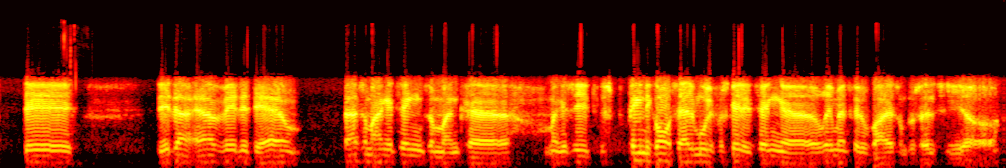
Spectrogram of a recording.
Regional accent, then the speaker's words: Jutland, Denmark; Jeg kommer fra Jylland af

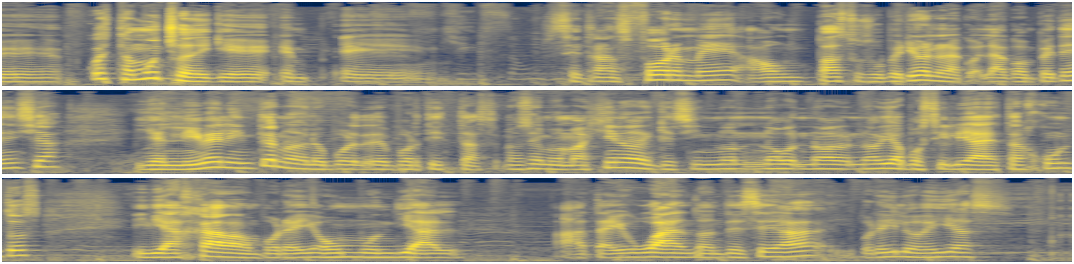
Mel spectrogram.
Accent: Santiago, Santiago Metropolitan, Chile; yo soy de Chile, vivo en Santiago y en Santiago no hay mar. No hay mar, no hay lago, no hay nada.

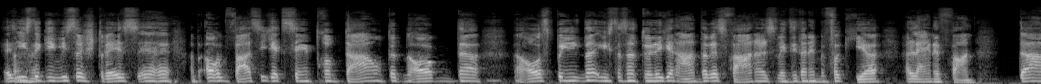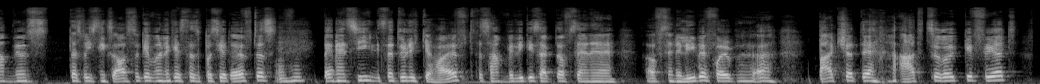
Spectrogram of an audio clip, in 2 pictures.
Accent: Vienna, Austria; mein Gott, was für ein Patschochter, wie man bei uns in Wien sagt.

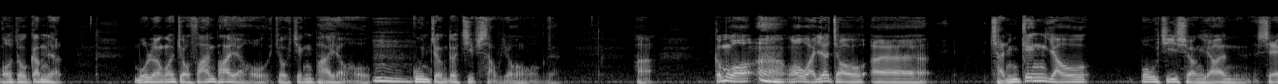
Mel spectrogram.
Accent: China; now in Hong Kong; 大陆嘅，我系喺中国

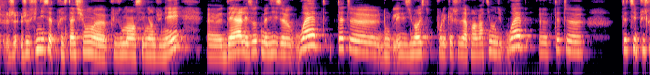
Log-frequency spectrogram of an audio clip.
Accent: Switzerland; Donc moi je suis suisse, j'ai commencé ma carrière en Suisse et j'ai toujours d'ailleurs une carrière en Suisse.

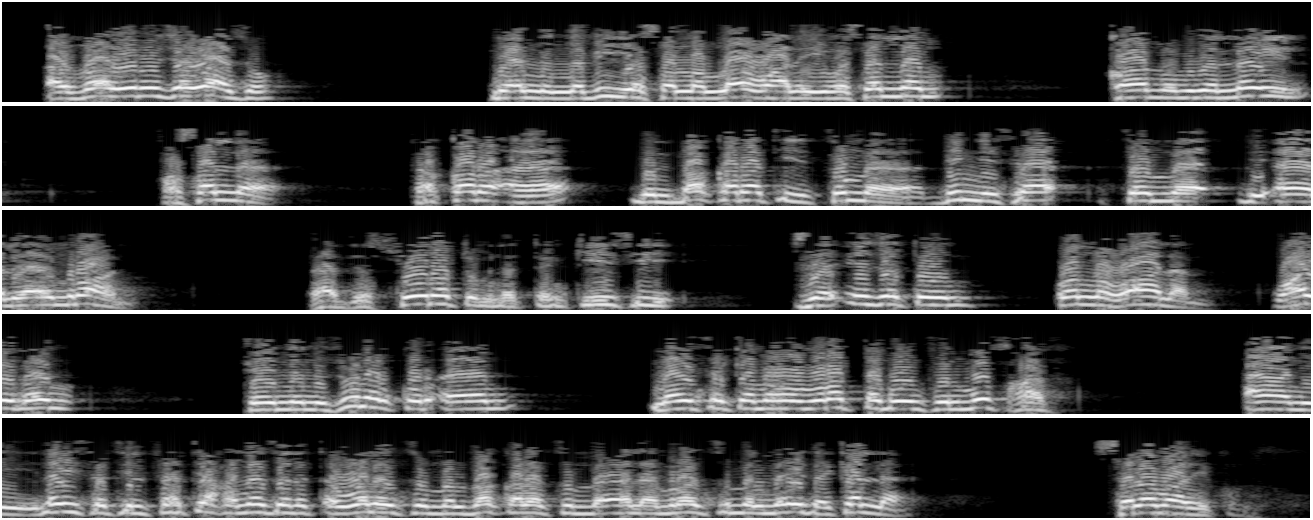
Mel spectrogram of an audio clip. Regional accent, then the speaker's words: Egypt; بلادنا مصر

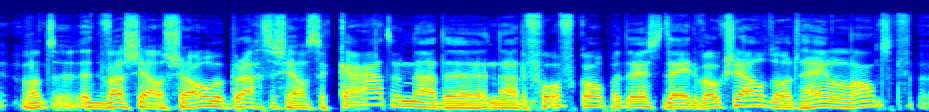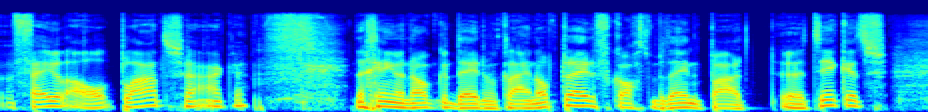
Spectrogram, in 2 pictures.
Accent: Friesland, Netherlands; Wat er ook achter zat, is natuurlijk dat we uit Friesland kwamen.

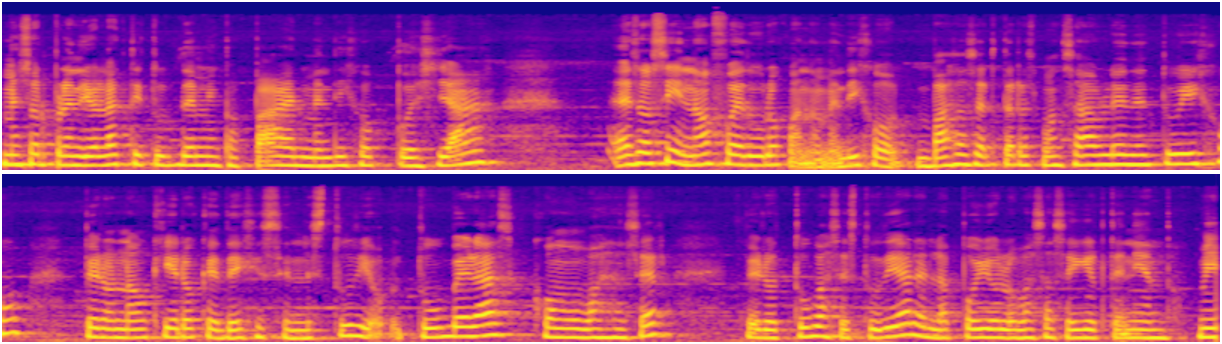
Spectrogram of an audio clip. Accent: Santa María Sola, Oaxaca, Mexico; born there; Yo nací en Santa María Sola, un municipio que está ubicado en la Sierra Sur de Oaxaca. Soy hija de padres campesinos.

